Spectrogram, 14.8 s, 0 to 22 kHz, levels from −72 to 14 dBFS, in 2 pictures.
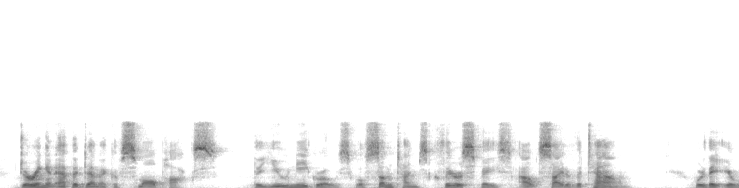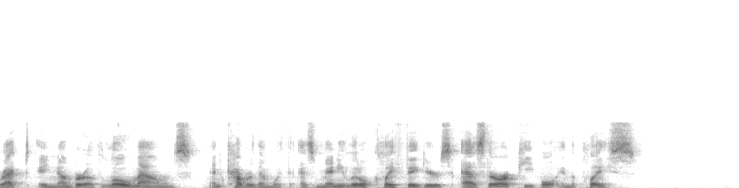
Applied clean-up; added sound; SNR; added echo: none; none; none; none.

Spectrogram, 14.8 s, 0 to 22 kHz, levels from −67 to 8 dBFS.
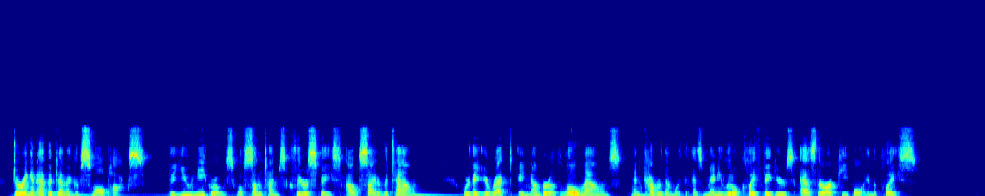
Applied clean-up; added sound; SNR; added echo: none; Bowed string instrument; 16 dB; none.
